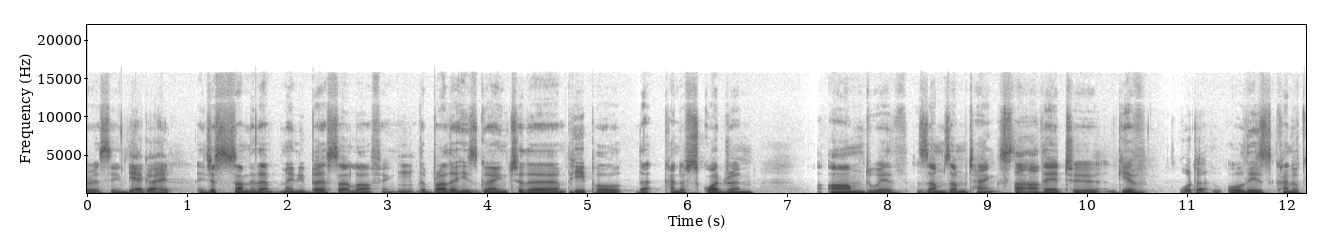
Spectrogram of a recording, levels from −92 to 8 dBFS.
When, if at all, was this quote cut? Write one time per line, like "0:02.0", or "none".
0:01.1
0:03.3
0:04.8
0:05.7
